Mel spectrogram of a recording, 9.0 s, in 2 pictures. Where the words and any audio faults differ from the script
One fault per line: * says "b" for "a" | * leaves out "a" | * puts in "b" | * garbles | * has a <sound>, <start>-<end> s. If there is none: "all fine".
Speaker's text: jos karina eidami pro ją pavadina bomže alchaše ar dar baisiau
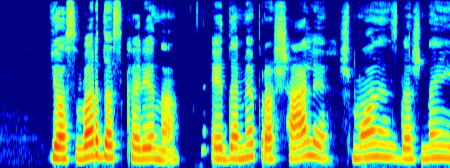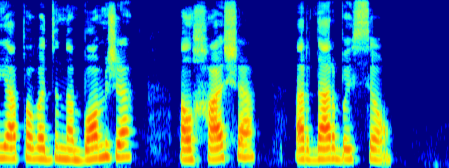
* puts in "vardas"
* puts in "šalį žmonės dažnai"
